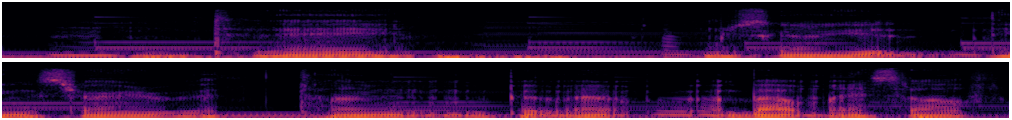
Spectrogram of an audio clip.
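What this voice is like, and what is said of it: Slow, quiet, soft-spoken voice. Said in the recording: “my voice is slow, I just don't like speaking that loud”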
